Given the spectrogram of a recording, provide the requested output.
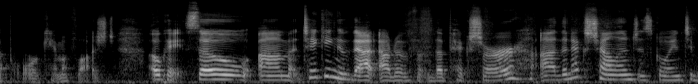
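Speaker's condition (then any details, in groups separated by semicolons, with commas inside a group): No condition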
